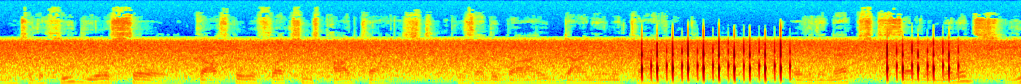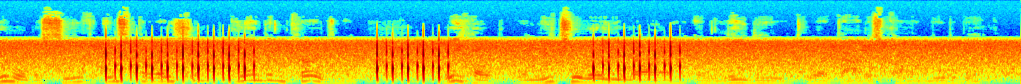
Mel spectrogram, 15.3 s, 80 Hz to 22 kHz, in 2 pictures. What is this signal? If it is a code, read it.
Pulse dialling, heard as clicks on a phone line, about 9 pulses a second, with phone line noise and speech in English. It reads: 0 5 0 5 6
